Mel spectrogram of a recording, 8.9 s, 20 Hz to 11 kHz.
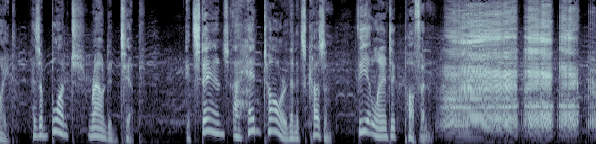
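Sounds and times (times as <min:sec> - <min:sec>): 
speech: 0:00.1 - 0:02.2, 0:02.8 - 0:07.0
razorbill coarse croaking calls: 0:06.3 - 0:08.9.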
